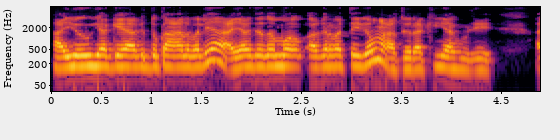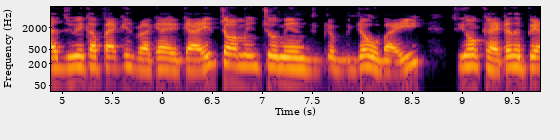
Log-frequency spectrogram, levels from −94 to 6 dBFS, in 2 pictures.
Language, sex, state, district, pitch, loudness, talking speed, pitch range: Garhwali, male, Uttarakhand, Tehri Garhwal, 165 Hz, -14 LUFS, 190 wpm, 150-170 Hz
